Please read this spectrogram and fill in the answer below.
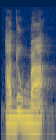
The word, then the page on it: adobar: adouba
